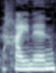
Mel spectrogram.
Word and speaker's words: Heynen: You can find me on Instagram at Heinen Counseling and Coaching. Name is spelled H-E-Y-N-E-N.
